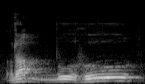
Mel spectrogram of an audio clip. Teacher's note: rabbuhu işte burada zamiri uzatıyoruz öncesinde ra kalın a sesi rabbuhu B şeddeli ama ne dedik bila gunne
